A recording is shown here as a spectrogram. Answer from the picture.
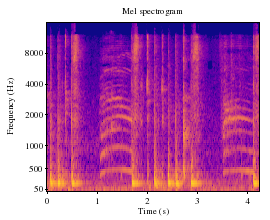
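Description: Beatboxing: quick runs of mouth-made kick and snare strokes, broken twice by a cat's long, rising-then-falling meow, about a second in and again near the end.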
